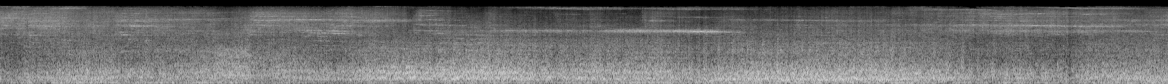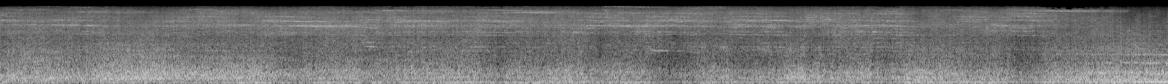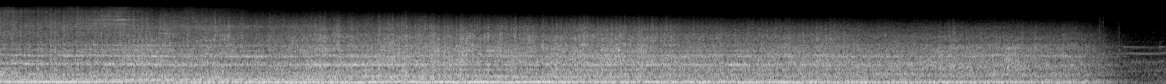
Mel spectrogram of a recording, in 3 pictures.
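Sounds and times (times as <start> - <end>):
wheels squealing: 0.0 - 27.8
railroad cars rumbling and clattering: 0.0 - 35.0.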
